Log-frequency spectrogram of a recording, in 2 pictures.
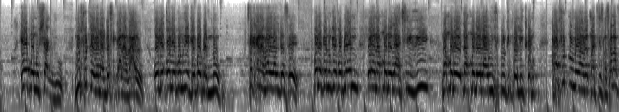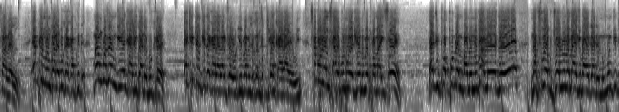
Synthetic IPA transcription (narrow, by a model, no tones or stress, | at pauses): eopʁɐ̃nũʃakʒu | nũfut̪levɛ̃nald̪̃sekanaval | oleʔolɛp̬unũɣeɡlẽp̬ʁoblɛmnũ | sekanavalːald̪ɐ̃se | kɔ̃nɛ̃k̬ønũɡɛ̃poblɛmkɔ̃nɛnap̚mɔ̃d̪elasiʁi | nap̚mɔ̃denap̚mɔ̃d̪elawisi̥pulk̬it̪̬elikɛn | ɛfut̪̚nũmɛ̃mavɛk̚matisãsanapfavɛl | epilmũnkwadebuk̬ɛkap̚kit̬emwɛ̃mkõsɛ̃muɡɛ̃ɛ̃kalikwadebuk̬ɛ | ekitelk̬it̬ekalalalfɛut̪̚lilpabezwɛ̃kønusɡɛ̃ɛ̃kajlajowisepʁoblɛmsajop̬unũɣeɡlenũmɛ̃mkɔmaisijɛ̃ | saved͡zippoblɛmpanũnũpavɛ̃ɣeɡlejo | napfuvepud͡ʒwolulɔ̃bajek̬ipajeɡadenũmũnk̬it̬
